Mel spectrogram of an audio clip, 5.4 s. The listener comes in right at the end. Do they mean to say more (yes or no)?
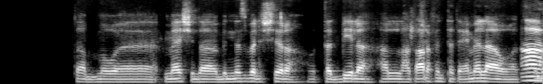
yes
